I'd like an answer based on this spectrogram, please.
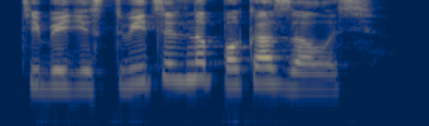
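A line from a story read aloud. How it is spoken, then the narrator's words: Cold. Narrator (Russian): холодно ответил Ален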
